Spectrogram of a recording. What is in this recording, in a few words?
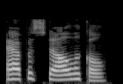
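"apostolical", British English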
